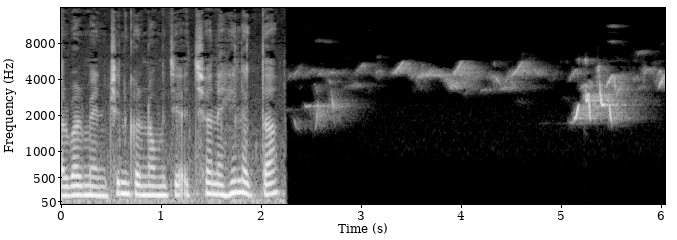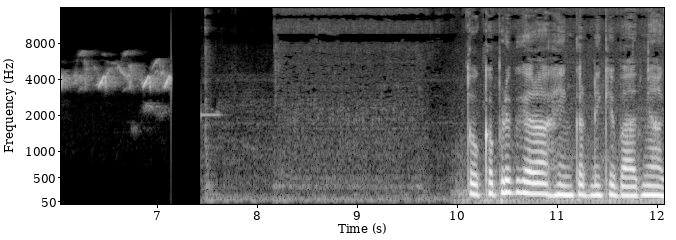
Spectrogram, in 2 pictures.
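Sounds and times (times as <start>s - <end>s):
small birds chirping: 2.3s - 7.2s.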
